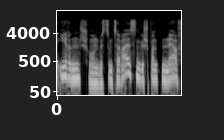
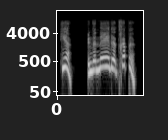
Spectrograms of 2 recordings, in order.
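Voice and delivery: high, loud calling out; final girl; 5 dB louder than usual. Acted. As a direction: call out bravely in the dark. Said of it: "rief sie".

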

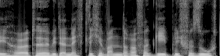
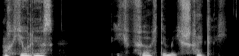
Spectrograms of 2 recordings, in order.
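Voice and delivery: trembling whisper; 5 semitones higher, 4 dB quieter than usual. Acted. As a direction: barely breathe the words, scared. Frightened wife at night.

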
